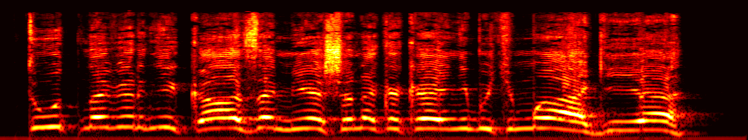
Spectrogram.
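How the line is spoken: Exclaiming. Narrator (Russian): воскликнул Гореем

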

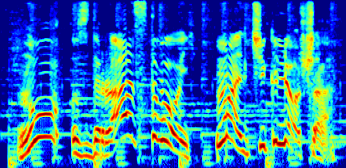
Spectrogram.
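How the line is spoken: Cheerful old man. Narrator (Russian): весело сказал Дед Мороз

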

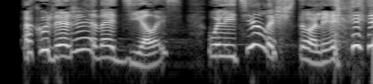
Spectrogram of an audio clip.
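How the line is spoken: Nasty giggling voice. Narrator (Russian): Противным голосом захихикал Дырка

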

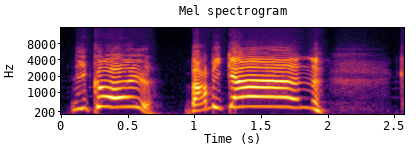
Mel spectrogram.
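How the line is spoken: Shouting. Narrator (French): cria J

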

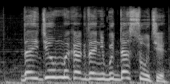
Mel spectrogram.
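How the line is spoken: Impatient shout. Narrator (Russian): закричала Джойс, которой, конечно, не терпелось поскорее удрать на улицу

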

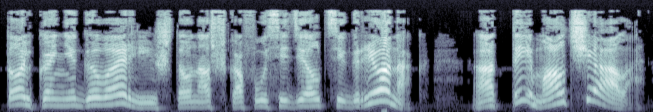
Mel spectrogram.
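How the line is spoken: Frightening voice. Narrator (Russian): Страшным голосом произносит он

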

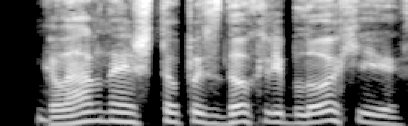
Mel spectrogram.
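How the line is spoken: Laughing. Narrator (Russian): смеялся японец

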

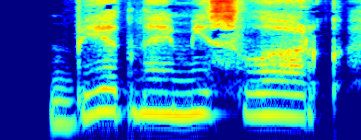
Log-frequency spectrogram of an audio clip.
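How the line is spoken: Sighing. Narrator (Russian): вздохнула Джейн

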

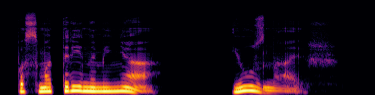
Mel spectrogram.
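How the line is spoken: Calm. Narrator (Russian): сказала кошка спокойно

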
